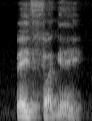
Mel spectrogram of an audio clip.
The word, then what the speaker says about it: Bethphage: Jesus sent two of his disciples to run out ahead to the tiny village of Bethphage, or as they would have pronounced it, Bethphage.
